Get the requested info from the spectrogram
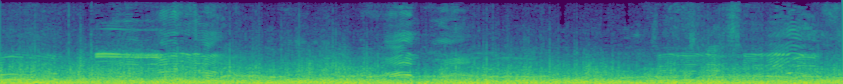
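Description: Wind rumbling steadily on the microphone, with players' voices calling faintly in the background.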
